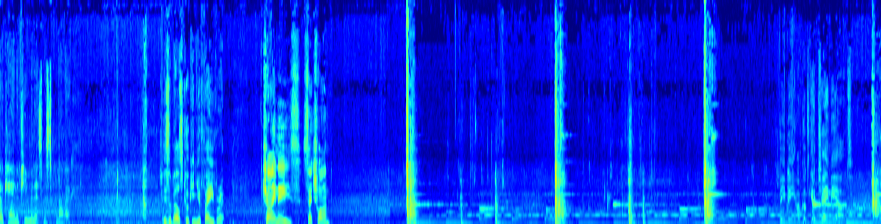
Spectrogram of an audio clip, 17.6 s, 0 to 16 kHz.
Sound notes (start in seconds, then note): 8.1 cleaver thuds repeatedly; 12.3 eerie music playing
